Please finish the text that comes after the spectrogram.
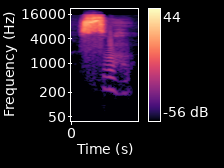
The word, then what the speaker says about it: स्वः: शब्द आता है क्या आता है भूर भुव स्व तो जब हम भूर भूव स्व बोलते हैं तो पहली चीज तो हम भूर का जो र है उसको नहीं बोलते कई बार भू भ स्व बोल देते हैं सीधे उसम एक ऐसे ऊपर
